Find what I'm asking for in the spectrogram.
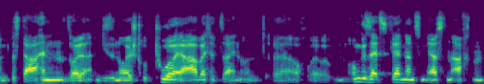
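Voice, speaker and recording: A man speaking at a fairly slow pace with big swings in loudness, the sound dry and close with no echo. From Rhineland, Germany (Overath, Bergisches Land near Cologne). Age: 40s. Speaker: company founder. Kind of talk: interview. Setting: video call. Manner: hesitant, many filler sounds.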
